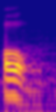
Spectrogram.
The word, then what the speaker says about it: Om: in this word even the consonant, that is M, is pronounced in its original unexpanded, unelongated form just as a closing point.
